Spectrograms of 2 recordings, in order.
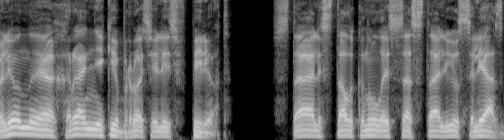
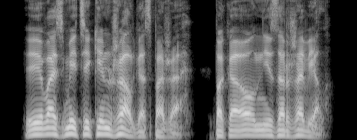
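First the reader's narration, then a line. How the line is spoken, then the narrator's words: Sharp, curt. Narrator (Russian): резко бросил он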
